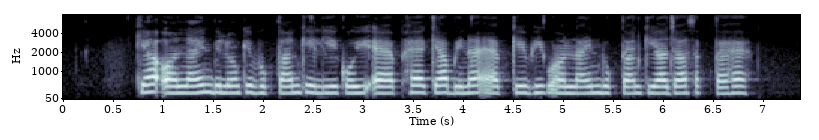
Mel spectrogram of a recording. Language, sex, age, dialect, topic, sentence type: Hindi, female, 18-24, Garhwali, banking, question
